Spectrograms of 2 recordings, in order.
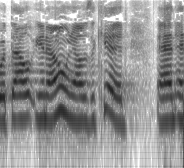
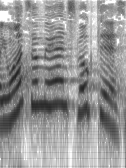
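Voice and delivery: tempting friend; 7 semitones higher than usual. Retold or imitated. Friends offering him a smoke.

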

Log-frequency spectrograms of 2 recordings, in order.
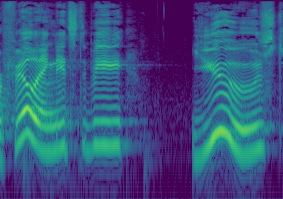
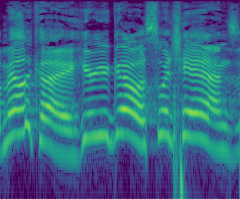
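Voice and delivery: raised, louder singled-out announcement; imitated gleeful daughter; 5 semitones higher, 4 dB louder than usual. Father imitating his daughter swapping hands with Malachi, lightly mock-gleeful. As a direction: play a child springing a trick.

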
